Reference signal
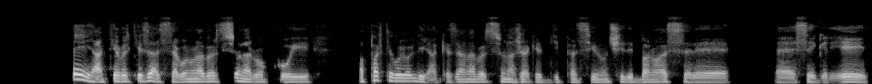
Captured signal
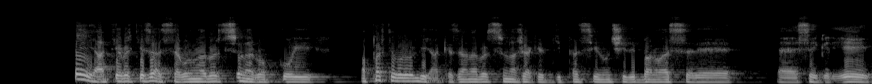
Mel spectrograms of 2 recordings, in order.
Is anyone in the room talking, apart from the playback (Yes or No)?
No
